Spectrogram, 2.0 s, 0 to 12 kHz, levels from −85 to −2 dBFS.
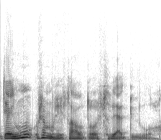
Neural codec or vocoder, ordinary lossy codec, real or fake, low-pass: none; none; real; none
